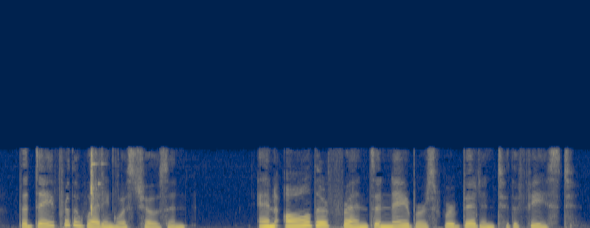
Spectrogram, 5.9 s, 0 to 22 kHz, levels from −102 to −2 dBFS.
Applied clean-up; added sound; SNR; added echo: neural mask model Resemble Enhance denoiser.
